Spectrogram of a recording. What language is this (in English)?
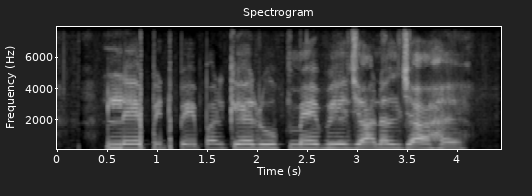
Magahi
